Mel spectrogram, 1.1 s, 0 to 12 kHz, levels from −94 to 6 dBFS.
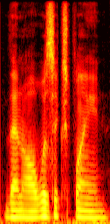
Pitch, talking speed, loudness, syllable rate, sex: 105 Hz, 215 wpm, -14 LUFS, 6.2 syllables/s, male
